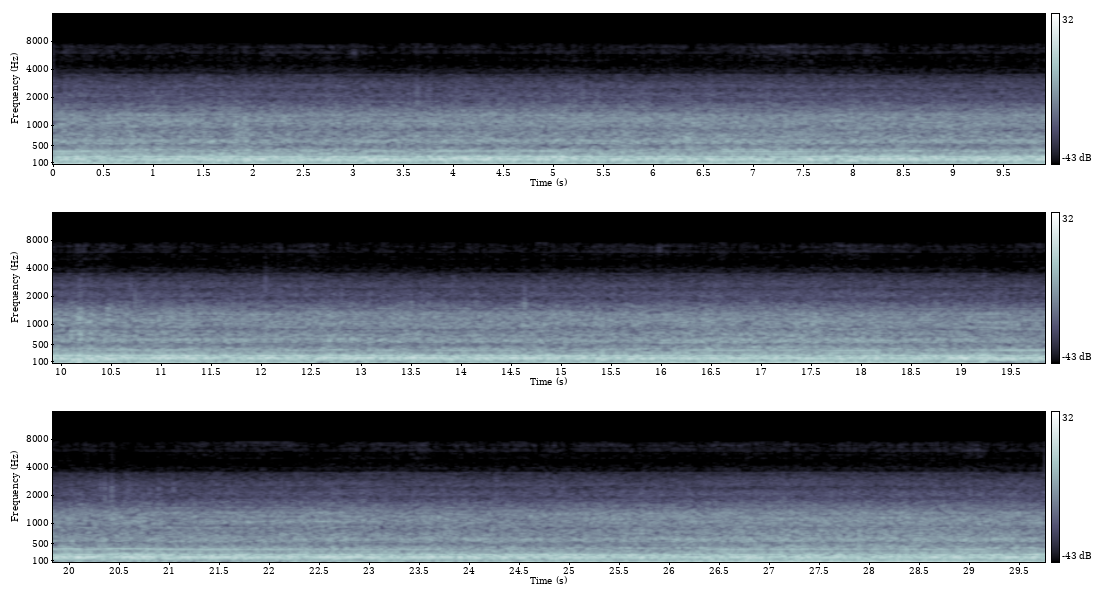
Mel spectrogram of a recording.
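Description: Tata Hitachi crawler excavator's diesel engine running steadily while the machine swings and works its boom and bucket.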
